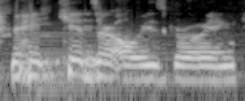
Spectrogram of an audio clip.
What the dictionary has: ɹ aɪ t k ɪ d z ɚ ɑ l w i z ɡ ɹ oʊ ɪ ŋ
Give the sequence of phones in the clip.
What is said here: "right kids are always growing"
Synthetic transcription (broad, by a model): ɹ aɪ t k ɪ d z ɚ ɑ l w i z ɡ ɹ oʊ ɪ ŋ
